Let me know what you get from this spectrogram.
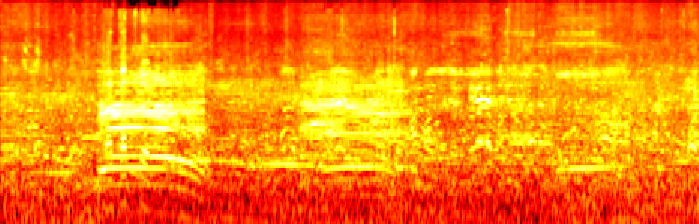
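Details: Sahiwal bull calves at a cattle market in Kushtia, Bangladesh, during bargaining: a strong drawn-out moo around the second second, then fainter sliding moos later, over constant crowd hubbub and voices.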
